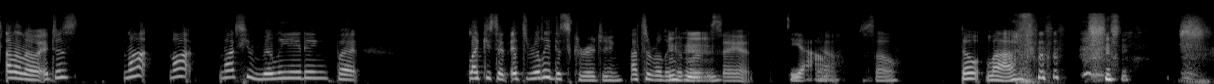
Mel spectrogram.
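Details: Teenager who stutters: stuttering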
